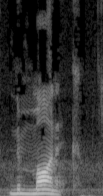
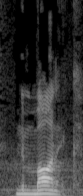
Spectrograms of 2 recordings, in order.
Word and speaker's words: mnemonic: to the pronunciation it's mnemonic the M at the beginning of the word is silent okay so it's mnemonic now as Oddity says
